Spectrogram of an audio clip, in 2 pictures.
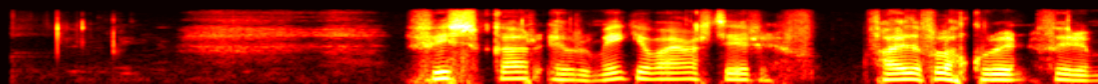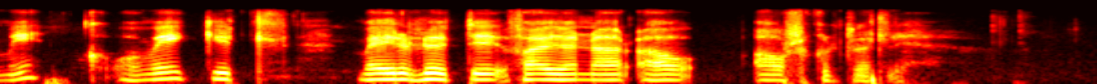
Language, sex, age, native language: Icelandic, female, 80-89, Icelandic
